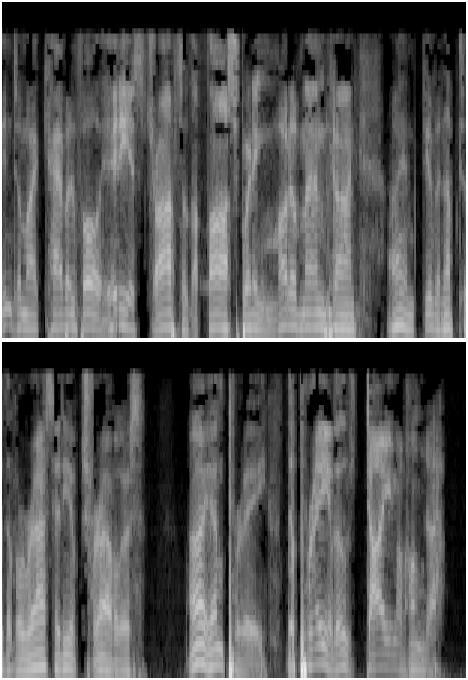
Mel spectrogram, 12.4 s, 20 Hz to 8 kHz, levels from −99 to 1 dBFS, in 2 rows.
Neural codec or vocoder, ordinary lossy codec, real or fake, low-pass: codec, 16 kHz, 2 kbps, X-Codec, HuBERT features, trained on general audio; MP3, 24 kbps; fake; 7.2 kHz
